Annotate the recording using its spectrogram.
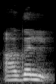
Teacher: அகல் சொல்லும்போது இல் அப்படின்றது என்னன்னா மேல் பற்களோட அடியை தொடுது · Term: லகரம்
